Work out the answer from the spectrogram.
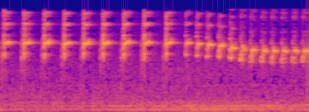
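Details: {'caption': "Long-tailed shrike in lively 'gacor' song meant to draw other shrikes to sing: a fast rattling run of high whistled notes that speeds up and drops slightly in pitch, about five per second by the end."}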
